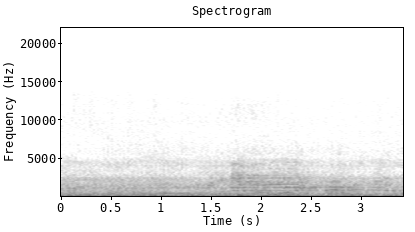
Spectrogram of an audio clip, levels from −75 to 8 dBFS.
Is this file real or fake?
fake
